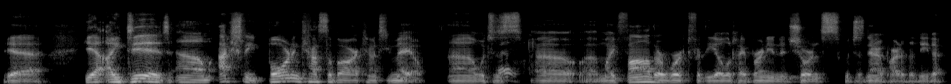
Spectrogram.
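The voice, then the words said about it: Dublin Irish accent. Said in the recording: “We're going to take a guess from your accent ... that it was Dublin that you grew up in.”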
